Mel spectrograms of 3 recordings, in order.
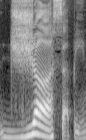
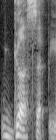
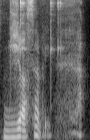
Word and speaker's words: Giuseppe: who is Italian, and apparently it's pronounced Giuseppe, not Giuseppe. It's Giuseppe.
